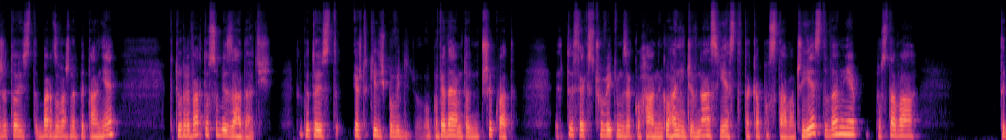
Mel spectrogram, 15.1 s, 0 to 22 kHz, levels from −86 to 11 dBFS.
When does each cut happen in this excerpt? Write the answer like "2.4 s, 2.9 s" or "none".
4.4 s, 9.9 s, 11.9 s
